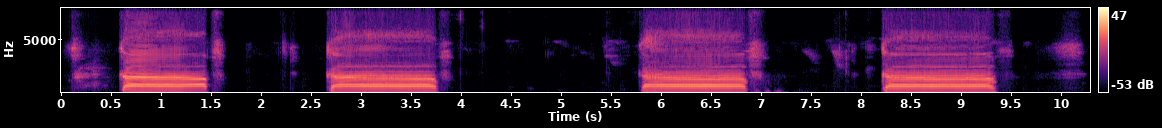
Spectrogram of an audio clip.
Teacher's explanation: জিহ্বার গুড়া থেকে একটু আগে বাড়িয়ে তার বরাবর উপরের তালুর সঙ্গে লাগিয়ে উচ্চারিত হয় কাফ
